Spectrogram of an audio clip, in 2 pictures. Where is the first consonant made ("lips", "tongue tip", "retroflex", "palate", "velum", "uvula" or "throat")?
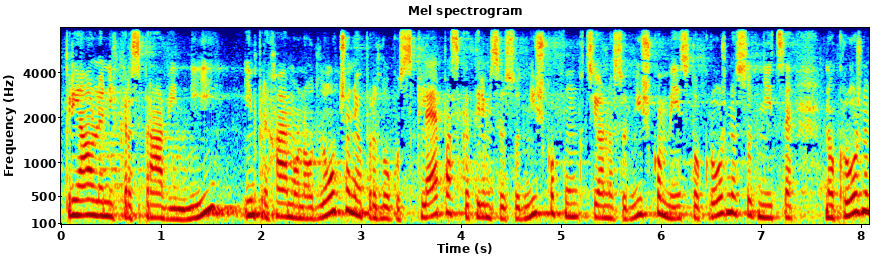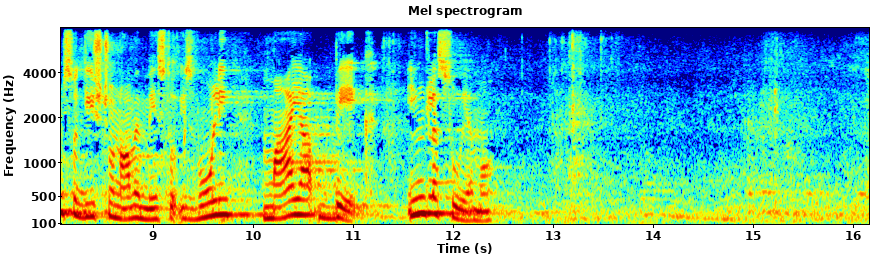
lips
